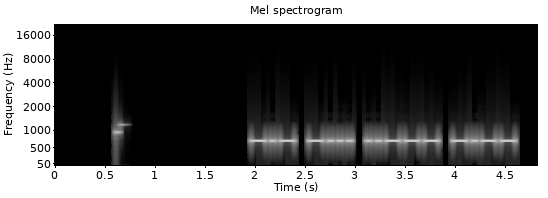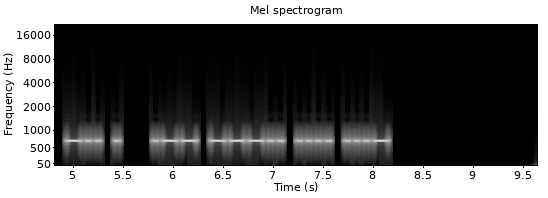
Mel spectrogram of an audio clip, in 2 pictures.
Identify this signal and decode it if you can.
Morse code, heard as a keyed tone, about 25 wpm, 700 Hz. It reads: KB2Y DE W8HV
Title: USA Callsign DE Callsign - 4 Characters - 25wpm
